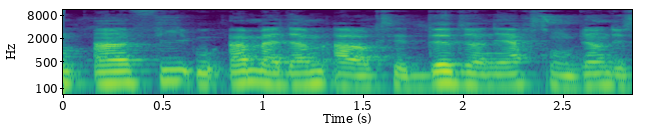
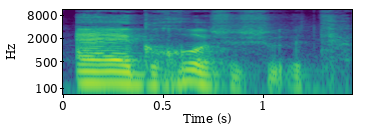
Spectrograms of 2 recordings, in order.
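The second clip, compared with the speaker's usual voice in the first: laughing; much slower than usual. Real, not acted. Joke about chouchoute.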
